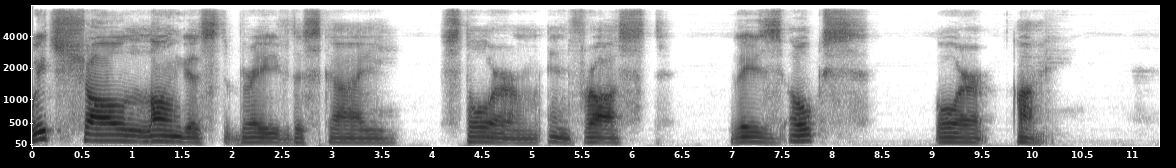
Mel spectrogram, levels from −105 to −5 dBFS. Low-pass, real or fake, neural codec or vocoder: 7.2 kHz; fake; codec, 44.1 kHz, 2.6 kbps, SNAC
